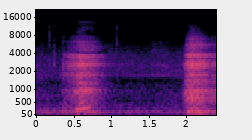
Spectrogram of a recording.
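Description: A deep breath exhaled toward a hand held before the face: two soft, airy breath sounds, faint and alone, the second near the end.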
